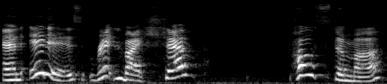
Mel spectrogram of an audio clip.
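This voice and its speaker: A woman reading a children's picture book aloud as a storytime host, with expressive, deliberate delivery for a young child. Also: sits high.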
